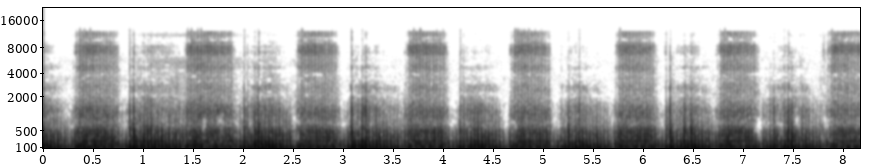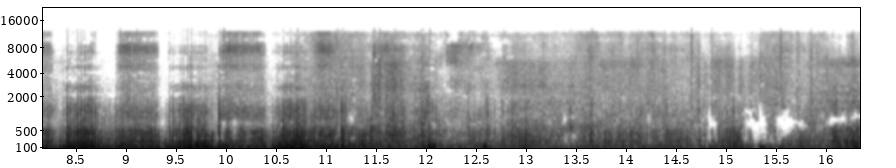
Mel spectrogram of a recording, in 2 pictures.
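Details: Loud, deep cat snoring: rasping breaths cycling about once a second for over ten seconds, rough and rumbling, softening slightly toward the end.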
